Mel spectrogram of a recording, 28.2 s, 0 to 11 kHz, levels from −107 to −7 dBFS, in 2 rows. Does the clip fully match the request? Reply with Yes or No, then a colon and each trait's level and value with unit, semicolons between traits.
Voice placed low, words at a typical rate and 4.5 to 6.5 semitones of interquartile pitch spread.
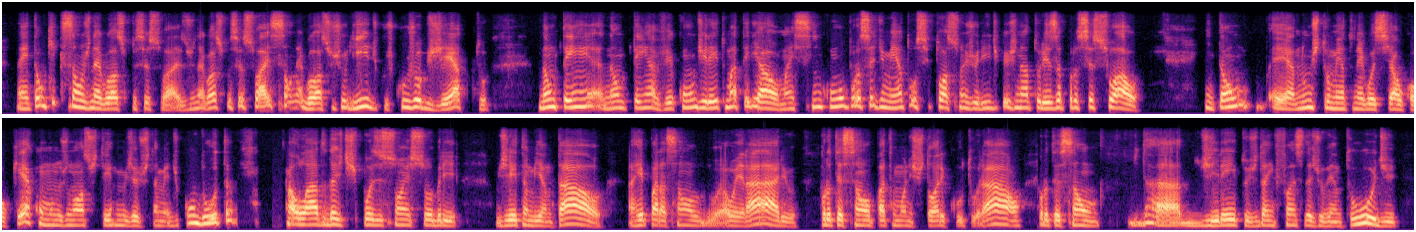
No: medium, 175 Hz; average, 165 wpm; wide, 5.5 semitones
